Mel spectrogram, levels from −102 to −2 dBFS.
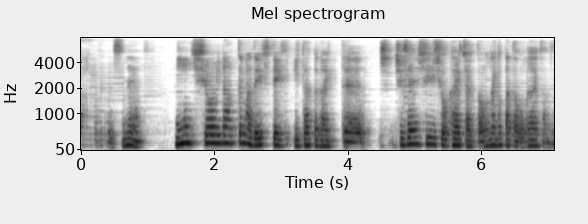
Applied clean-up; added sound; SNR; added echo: neural mask model DeepFilterNet 3.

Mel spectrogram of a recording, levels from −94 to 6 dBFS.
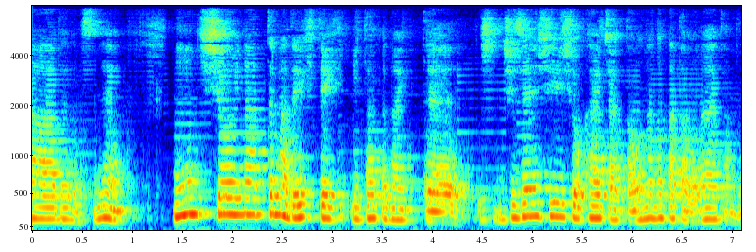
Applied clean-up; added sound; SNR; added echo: neural separator model SepFormer DNS4.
